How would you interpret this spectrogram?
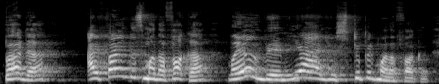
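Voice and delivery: hammed-up fury at the barber; loud mock outrage. Real, not acted. Ranting to his co-host about the barber, loud mock anger.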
